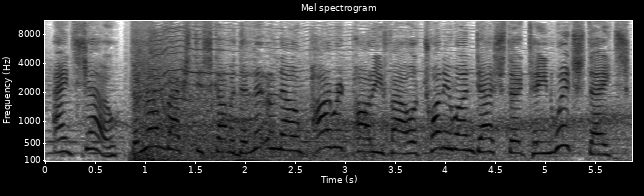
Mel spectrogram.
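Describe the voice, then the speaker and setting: An excitable robot pirate storyteller in a video game. The voice is shrill and animated, narrating with theatrical drama over clearly heard music. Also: male voice, normal speed. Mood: dramatic.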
